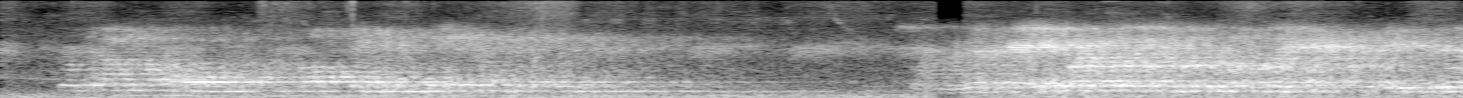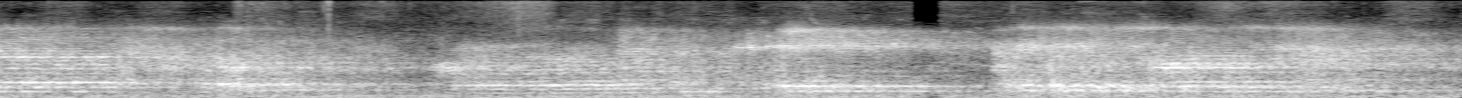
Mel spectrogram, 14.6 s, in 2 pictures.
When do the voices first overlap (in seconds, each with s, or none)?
none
